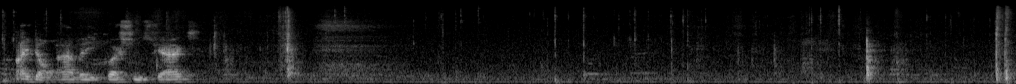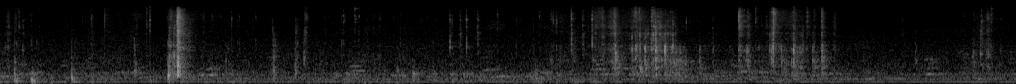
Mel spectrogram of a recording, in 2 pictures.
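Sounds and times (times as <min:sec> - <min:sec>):
low electrical hum: 0:00.0 - 0:20.3
speech: 0:00.2 - 0:02.1
typing on a computer keyboard: 0:04.1 - 0:07.2, 0:08.1 - 0:18.6.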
